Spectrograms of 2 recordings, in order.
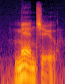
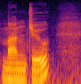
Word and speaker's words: Manchu: adopted a new name manchu a quick side note it's actually pronounced more like Manju but I'll stick with the more familiar Manchu surprisingly enough we actually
